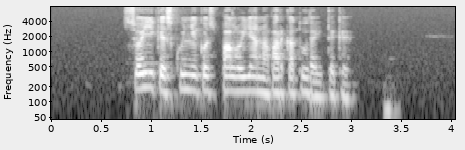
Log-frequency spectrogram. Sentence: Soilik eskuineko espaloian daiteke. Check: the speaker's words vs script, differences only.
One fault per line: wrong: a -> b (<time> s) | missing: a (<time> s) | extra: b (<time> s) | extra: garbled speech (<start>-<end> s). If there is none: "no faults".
extra: aparkatu (2.2 s)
